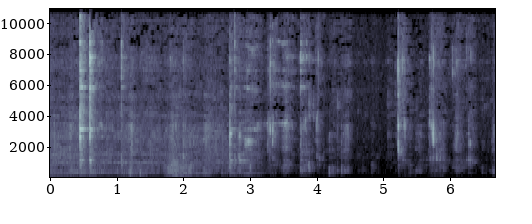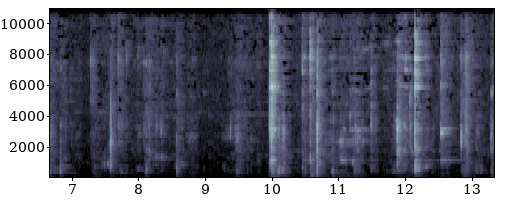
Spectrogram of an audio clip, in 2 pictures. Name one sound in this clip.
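A spoon clinks against a glass.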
